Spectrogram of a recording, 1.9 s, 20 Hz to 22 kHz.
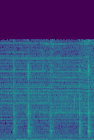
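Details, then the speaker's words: Mid-90s to early-2000s tower PC hard drive clicking sharply and irregularly on spin-up, sounding stuck but trying, while the system fails to post. A beep code suggested a video card failure. "that sounds very stuck sure sounds like it's trying though and we are not posting"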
